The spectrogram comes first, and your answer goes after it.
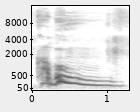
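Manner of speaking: kaboom. A narrator's reading. Lamp crash.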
